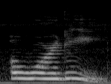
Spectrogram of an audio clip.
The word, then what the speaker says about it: awardee: It's, oh, how do you pronounce this word? It's awardee.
